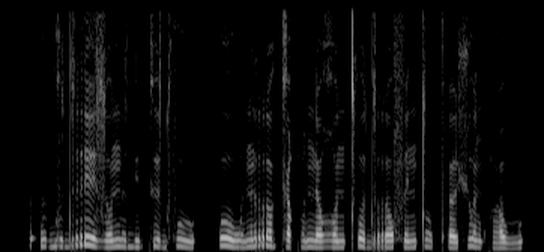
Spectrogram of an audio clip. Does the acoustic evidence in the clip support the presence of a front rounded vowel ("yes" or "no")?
yes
